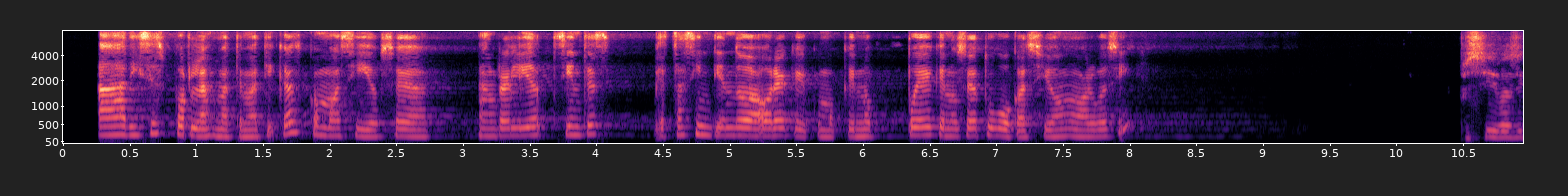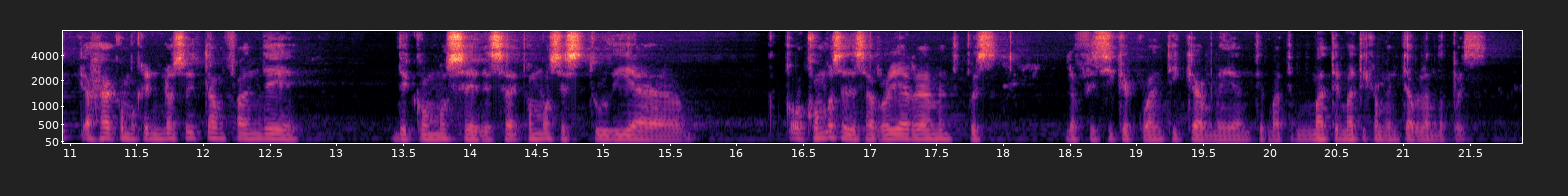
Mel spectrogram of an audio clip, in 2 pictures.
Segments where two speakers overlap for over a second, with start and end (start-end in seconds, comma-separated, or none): none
